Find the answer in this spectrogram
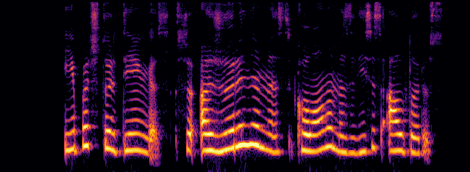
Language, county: Lithuanian, Kaunas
